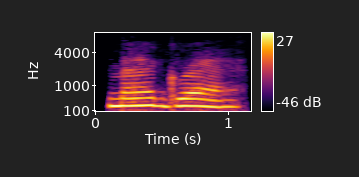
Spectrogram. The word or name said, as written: Maigret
